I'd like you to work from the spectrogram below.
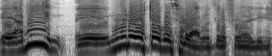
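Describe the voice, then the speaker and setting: Noticeable noise runs underneath the recording. The speaker is a man. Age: 40s. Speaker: radio host. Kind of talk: casual radio chat.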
